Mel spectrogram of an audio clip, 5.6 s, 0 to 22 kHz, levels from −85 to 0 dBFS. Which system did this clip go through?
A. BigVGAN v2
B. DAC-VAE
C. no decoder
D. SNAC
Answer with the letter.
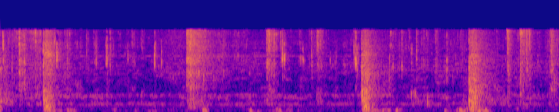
C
